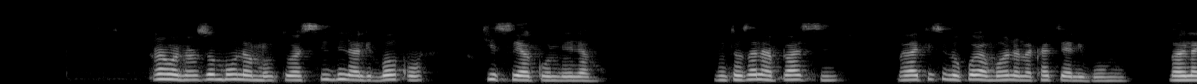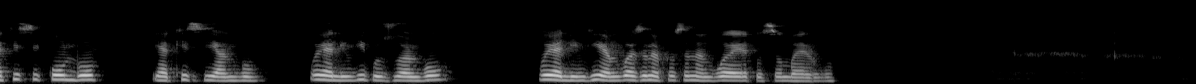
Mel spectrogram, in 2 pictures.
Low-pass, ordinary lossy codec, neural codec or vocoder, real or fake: 7.2 kHz; MP3, 32 kbps; autoencoder, 22.05 kHz, a latent of 192 numbers a frame, VITS, trained on one speaker; fake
